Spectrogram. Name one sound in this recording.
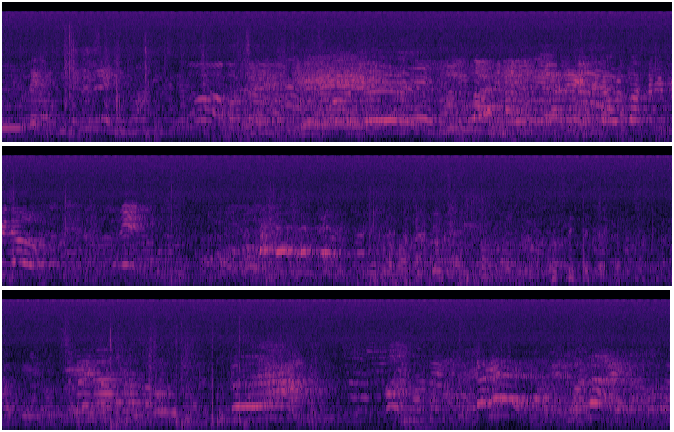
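A crowd of men chatters and calls out nearby, outdoors.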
